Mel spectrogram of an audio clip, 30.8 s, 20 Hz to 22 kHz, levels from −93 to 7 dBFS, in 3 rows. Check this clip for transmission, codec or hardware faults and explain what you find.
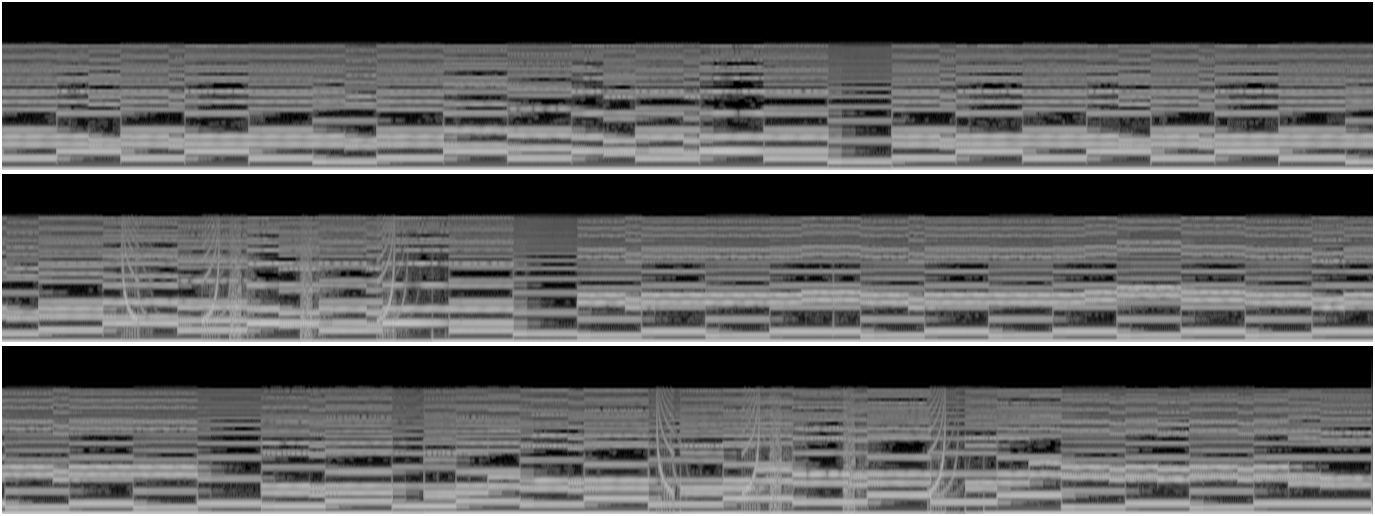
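Nothing stood out on listening that would point to a problem in how this audio was carried, encoded or captured.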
